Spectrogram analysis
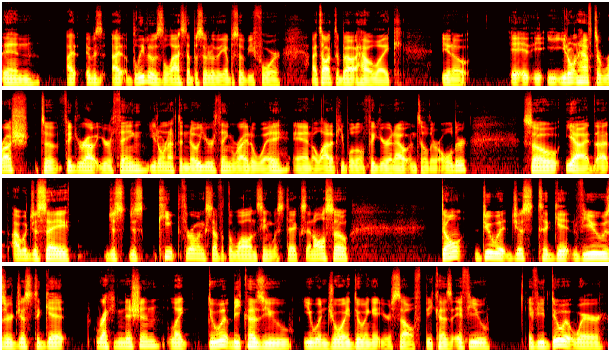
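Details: Adult man who has stuttered since childhood, saw a specialist which helped for a while, and says anxiety worsens it; stutters are left unedited here.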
